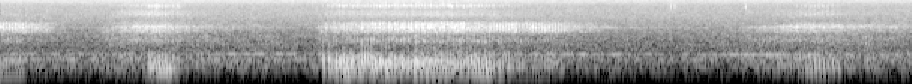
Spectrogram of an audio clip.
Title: Chase snoring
